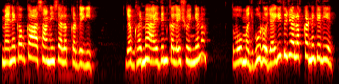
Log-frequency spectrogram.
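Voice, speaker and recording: A woman's voice: very high voice, quick pace. A woman voicing a scheming, meddling mother in a cartoon, coaxing in a conspiratorial way. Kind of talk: melodramatic cartoon voice acting.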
